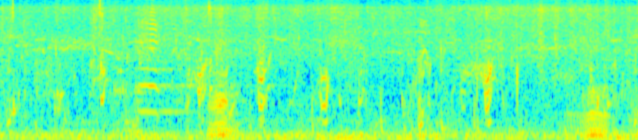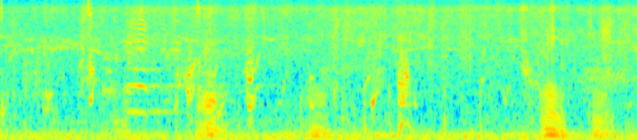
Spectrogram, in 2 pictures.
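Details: A dense chorus of geese, with many overlapping honks and chattering notes throughout and no clear pause, against steady background hiss.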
